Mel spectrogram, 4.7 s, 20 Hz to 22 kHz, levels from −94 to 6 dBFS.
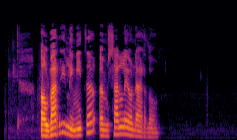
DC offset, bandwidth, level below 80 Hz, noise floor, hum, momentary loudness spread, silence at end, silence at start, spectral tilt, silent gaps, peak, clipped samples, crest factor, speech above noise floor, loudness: under 0.1%; 11 kHz; -76 dBFS; -78 dBFS; none; 16 LU; 1.6 s; 0.8 s; -4.5 dB/octave; none; 0 dBFS; under 0.1%; 24 dB; 56 dB; -21 LUFS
